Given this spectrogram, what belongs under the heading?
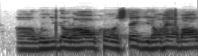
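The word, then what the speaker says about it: Alcorn: So, a northerners uh usually uh pronounce it alorn. We call it all corn and we always say always corn.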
